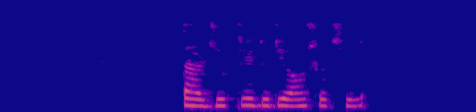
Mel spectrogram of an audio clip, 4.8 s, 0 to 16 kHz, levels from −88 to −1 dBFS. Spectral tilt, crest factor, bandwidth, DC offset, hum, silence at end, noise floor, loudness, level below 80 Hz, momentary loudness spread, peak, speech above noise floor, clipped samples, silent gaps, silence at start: -5 dB/octave; 22 dB; 7.6 kHz; under 0.1%; none; 1.1 s; under -90 dBFS; -49 LUFS; under -90 dBFS; 10 LU; -30 dBFS; over 42 dB; under 0.1%; none; 1.85 s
